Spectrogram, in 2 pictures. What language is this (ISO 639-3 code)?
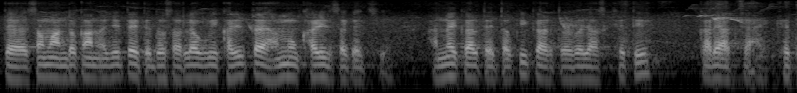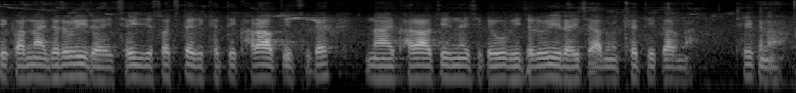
mai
